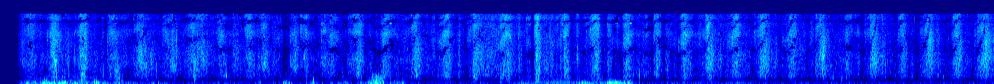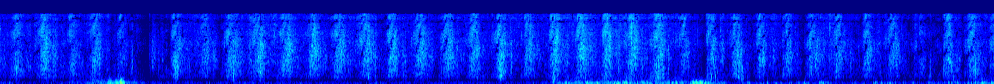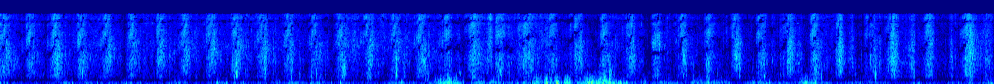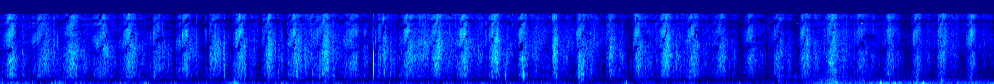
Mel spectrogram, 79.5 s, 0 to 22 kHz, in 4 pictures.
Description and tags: Autumn Leaves
Rustle of walking trough the road full of colorful leaves.
Recording taken in Oliwa Forest in Gdańsk, Poland (2018-10-21).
